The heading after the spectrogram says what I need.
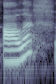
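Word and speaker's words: א: So this is Aleph, which is it's technically silent, but most Hebrew scholars would say that it is the sound just before the A in apple.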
